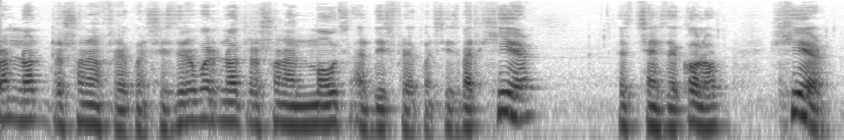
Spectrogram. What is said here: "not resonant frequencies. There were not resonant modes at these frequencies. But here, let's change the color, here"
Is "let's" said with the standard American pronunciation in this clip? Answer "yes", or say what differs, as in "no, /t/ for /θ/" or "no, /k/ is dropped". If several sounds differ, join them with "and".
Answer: no, /s/ is dropped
